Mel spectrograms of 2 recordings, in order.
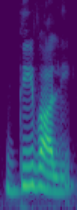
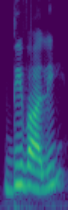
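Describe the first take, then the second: First: दिवाली with a long dee, ending falling; corrected form. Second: दिवाली with a short di, ending lifted; wrong form. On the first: Teacher gives the correction, दिवाली with long dee. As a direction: say दिवाली as deewali. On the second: Teacher shows pupils the error, दिवाली with short di. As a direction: say दिवाली with a quick first vowel. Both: Shown as a demonstration. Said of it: "कुछ अशुद्ध और शुद्ध".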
